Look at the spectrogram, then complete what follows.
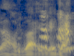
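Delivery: mock very low mumble, consonants smeared away. Speaker imitates a straight guy offering a woman a drink, mock slurred speech. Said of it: "straight guys like don't know the meaning of a consonant".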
